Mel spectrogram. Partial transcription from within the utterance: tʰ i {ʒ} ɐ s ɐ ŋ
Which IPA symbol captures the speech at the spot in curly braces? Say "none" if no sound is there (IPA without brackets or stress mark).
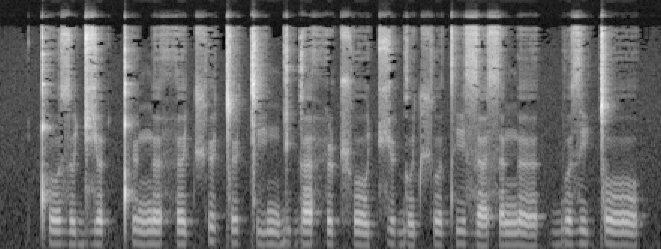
z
